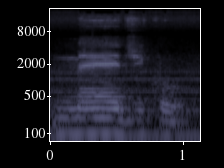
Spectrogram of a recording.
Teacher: que e na letra c qual é a única palavra com a sílaba tônica é a antepenúltima sílaba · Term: proparoxítona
